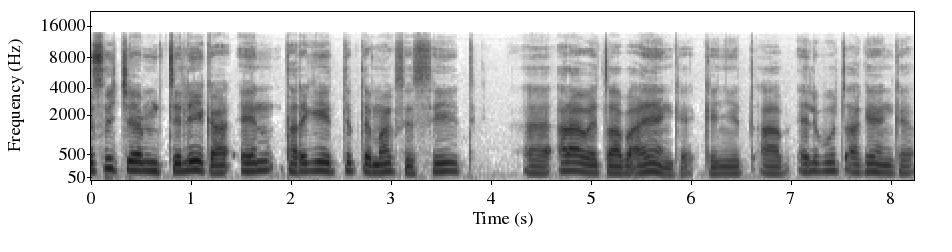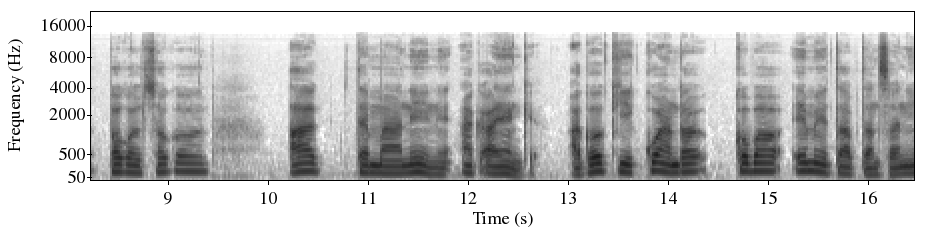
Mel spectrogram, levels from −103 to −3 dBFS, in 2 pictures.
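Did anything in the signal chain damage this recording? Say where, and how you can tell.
No, no stage in the chain has left any audible damage on this speech recording.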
